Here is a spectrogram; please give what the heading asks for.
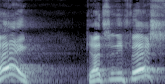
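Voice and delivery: mock sarcastic, knowing tone. Retelling a Bible story, acting out a figure on the shore; retelling a sarcastic question.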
